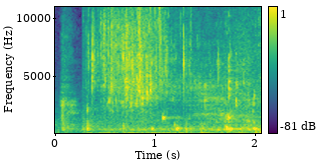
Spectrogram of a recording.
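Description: Water running steadily from a tap into a washroom basin, starting about a third of a second in.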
